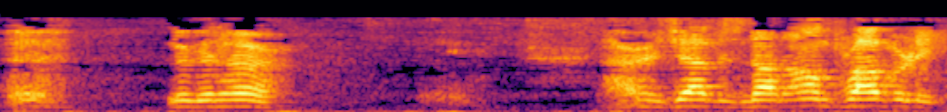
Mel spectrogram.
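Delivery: lightly mimicked grumbling brother; low-pitched mock complaint about someone; disapproving brother. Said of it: "brothers always look to this side and say".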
